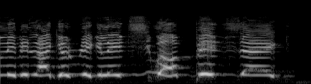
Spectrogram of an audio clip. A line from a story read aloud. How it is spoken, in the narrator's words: He yelled hoarsely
